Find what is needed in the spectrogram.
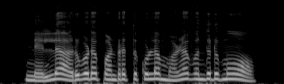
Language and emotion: Tamil, fearful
